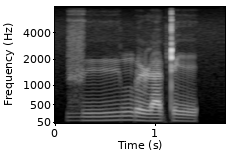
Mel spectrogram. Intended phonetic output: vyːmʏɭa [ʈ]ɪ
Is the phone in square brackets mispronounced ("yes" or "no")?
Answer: no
